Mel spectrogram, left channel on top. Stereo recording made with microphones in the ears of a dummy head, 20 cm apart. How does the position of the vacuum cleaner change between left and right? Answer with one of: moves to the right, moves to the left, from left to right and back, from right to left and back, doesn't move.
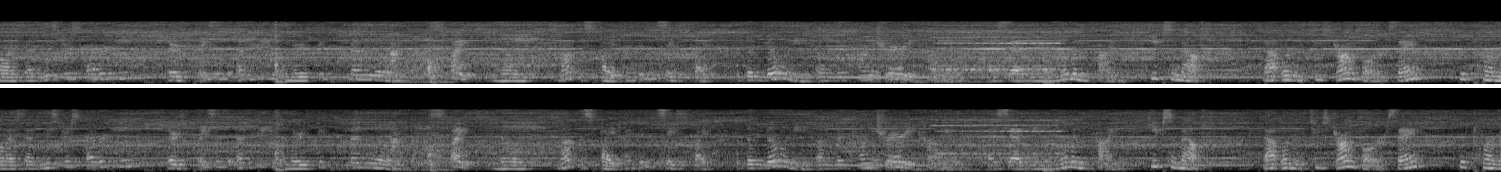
doesn't move.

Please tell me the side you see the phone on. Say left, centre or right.
left.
